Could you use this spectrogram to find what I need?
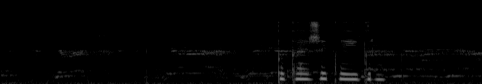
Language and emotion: Russian, neutral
